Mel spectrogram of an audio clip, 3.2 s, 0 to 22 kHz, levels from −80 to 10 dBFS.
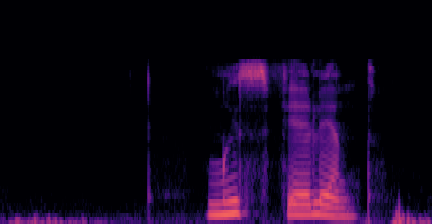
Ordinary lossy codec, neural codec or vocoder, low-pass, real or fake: none; none; 7.2 kHz; real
